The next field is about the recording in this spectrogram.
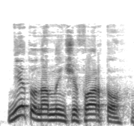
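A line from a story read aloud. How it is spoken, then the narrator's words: Old man grumbling. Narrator (Russian): ворчал Васюткин дедушка Афанасий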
